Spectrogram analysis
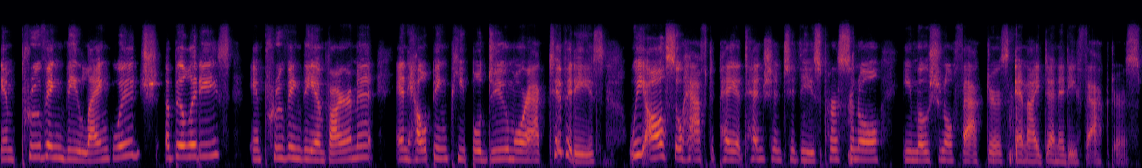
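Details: Adult woman; typical speech.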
